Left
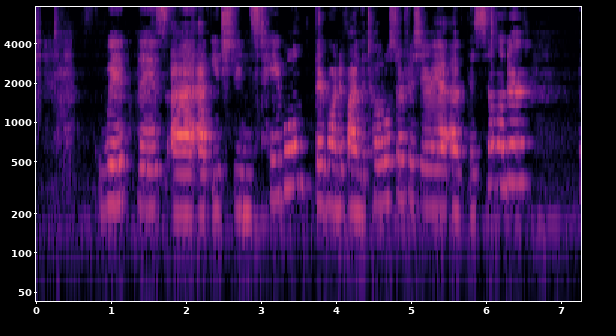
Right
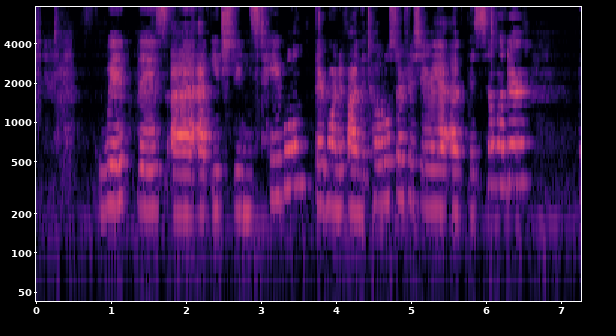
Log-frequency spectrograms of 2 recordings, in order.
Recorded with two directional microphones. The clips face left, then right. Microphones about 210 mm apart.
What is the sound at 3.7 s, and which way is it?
A woman's voice, centre (ahead or behind).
